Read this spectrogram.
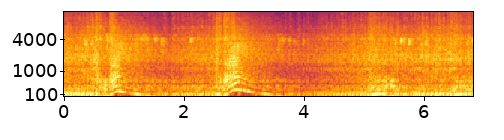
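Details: Kawasaki ZX9R E2 after a fuel filter change: cold start catches cleanly, a few sharp blips up and back down, then settles to an even idle; sounds healthy.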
